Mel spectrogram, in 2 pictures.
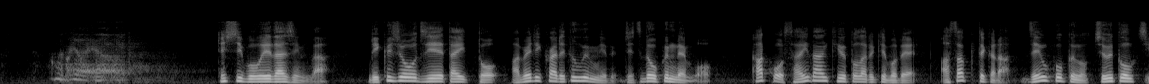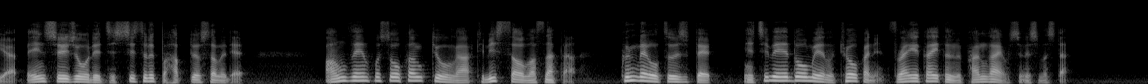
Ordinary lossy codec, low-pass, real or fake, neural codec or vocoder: none; none; fake; codec, 16 kHz, 0.5 kbps, FunCodec, trained on LibriTTS, 25 frames a second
